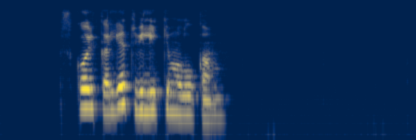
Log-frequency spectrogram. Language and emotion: Russian, neutral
